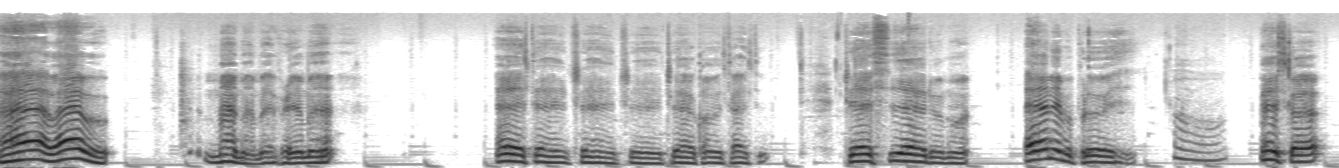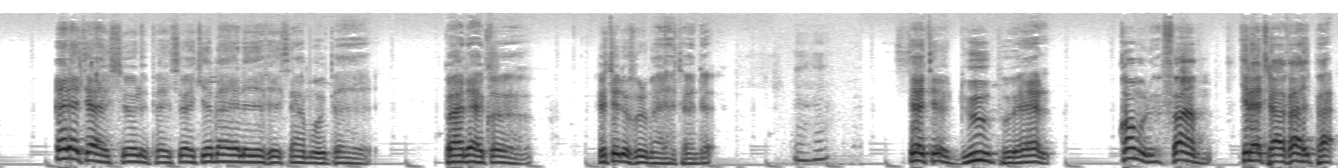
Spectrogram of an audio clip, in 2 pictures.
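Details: Deaf man who lip-reads, deaf since a childhood illness, who says his voice has not sounded normal since a childhood throat operation; speaking French; deaf speech.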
